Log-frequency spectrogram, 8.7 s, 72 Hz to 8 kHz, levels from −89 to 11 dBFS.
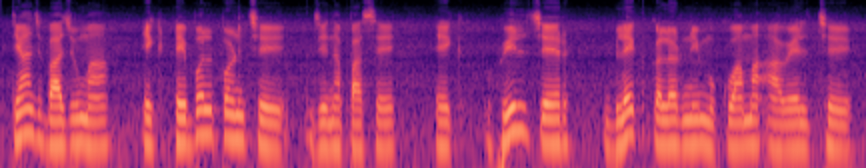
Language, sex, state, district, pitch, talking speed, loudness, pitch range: Gujarati, male, Gujarat, Valsad, 140 Hz, 115 wpm, -17 LUFS, 130-150 Hz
